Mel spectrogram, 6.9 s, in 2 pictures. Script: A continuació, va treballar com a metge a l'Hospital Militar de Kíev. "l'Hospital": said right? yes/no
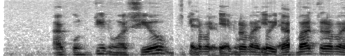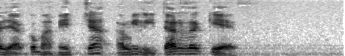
no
